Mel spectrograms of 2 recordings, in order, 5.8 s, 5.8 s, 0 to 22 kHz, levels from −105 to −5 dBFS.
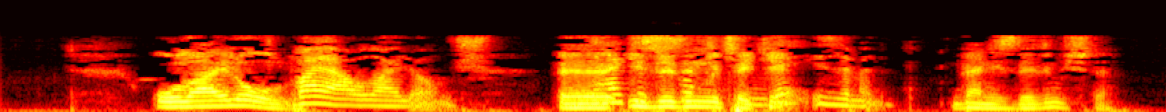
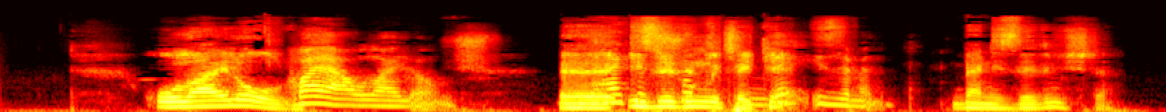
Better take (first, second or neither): second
